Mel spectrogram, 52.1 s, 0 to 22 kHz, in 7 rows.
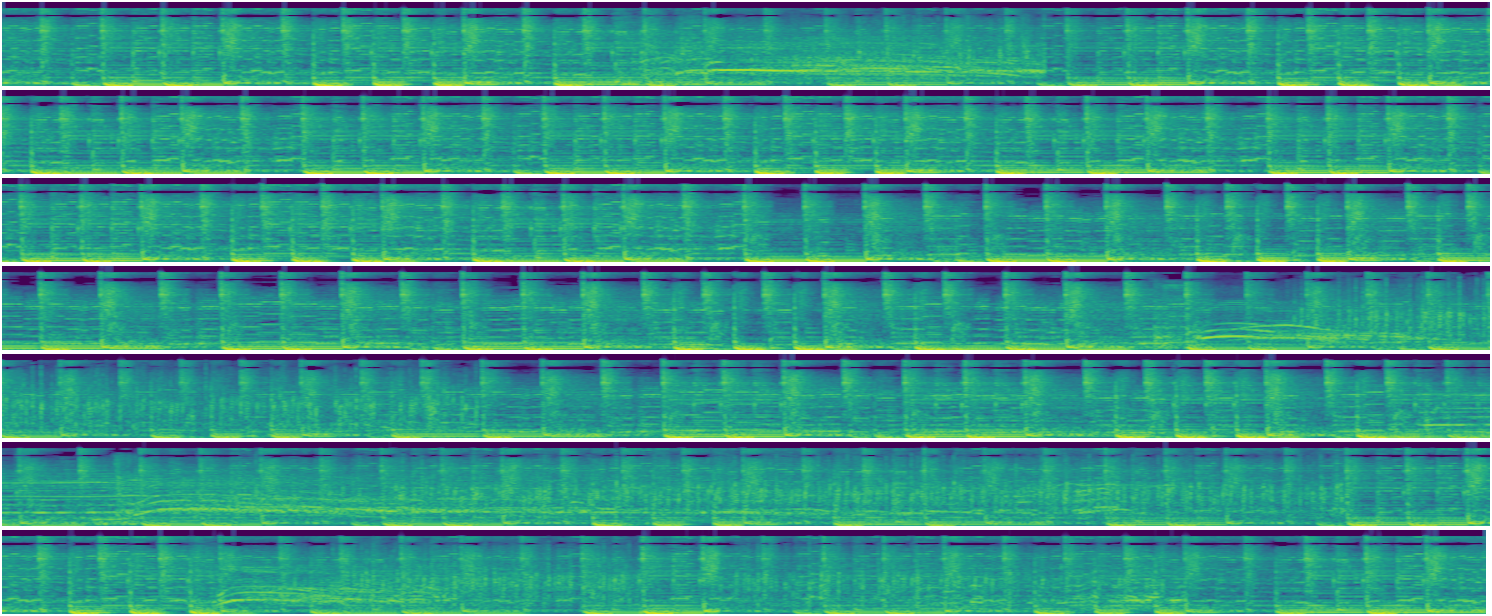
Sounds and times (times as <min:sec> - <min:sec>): Music: 0:00.0 - 0:52.0.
